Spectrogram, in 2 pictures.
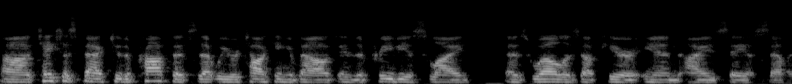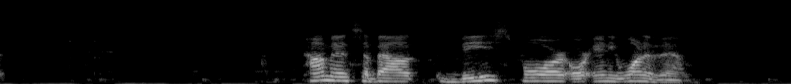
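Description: An elderly man reads out calmly through a microphone, heard as in an online call.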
